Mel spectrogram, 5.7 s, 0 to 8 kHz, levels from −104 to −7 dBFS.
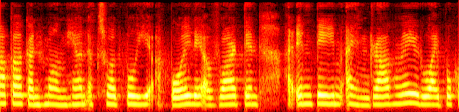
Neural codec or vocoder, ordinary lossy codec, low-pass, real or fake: codec, 16 kHz, 1.1 kbps, Voila-Tokenizer; none; none; fake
